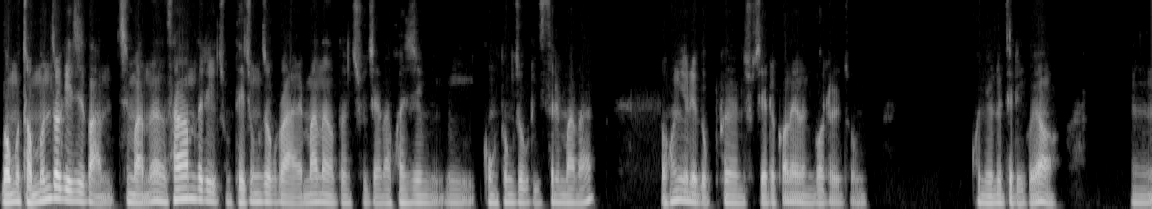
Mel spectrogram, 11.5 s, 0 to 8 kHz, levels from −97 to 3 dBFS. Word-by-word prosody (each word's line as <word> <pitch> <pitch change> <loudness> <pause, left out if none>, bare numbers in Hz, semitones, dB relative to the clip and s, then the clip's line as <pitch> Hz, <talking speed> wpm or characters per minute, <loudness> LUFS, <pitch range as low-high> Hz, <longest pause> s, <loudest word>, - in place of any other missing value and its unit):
너무 115 +3 +7
전문적이지도 135 +2 +5
않지만은 110 +4 0
사람들이 150 -1 +5
좀 110 - -11
대중적으로 115 0 +1
알 95 -2 -1
만한 115 +1 +1
어떤 100 0 -5
주제나 95 0 -6
관심이 105 +1 -5
공통적으로 105 -2 -3
있을 105 +3 -5
만한 105 +6 -2 0.7
어 - - -2
확률이 135 -2 +2
높은 100 +1 -3
주제를 100 +1 -4
꺼내는 95 +9 -2
거를 95 +2 -4
좀 105 -2 -11 1.1
권유를 105 -1 -1
드리고요. 95 -1 -1 0.8
음 105 0 -5
105 Hz, 340 characters per minute, -24 LUFS, 100-120 Hz, 1.1 s, 너무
